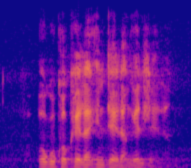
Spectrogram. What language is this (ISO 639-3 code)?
zul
